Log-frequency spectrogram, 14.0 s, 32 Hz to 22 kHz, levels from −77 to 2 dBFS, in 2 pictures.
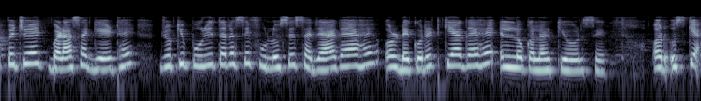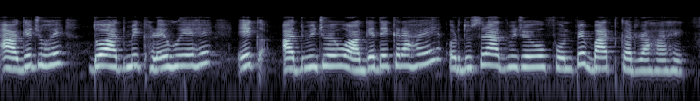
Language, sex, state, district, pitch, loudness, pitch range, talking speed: Hindi, female, Chhattisgarh, Sukma, 290 Hz, -18 LUFS, 260-320 Hz, 240 wpm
